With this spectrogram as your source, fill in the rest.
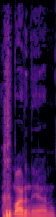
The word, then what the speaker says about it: Chmarny: It's actually pronounced Chmarny, I'm told too, so I'm learning very quickly.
